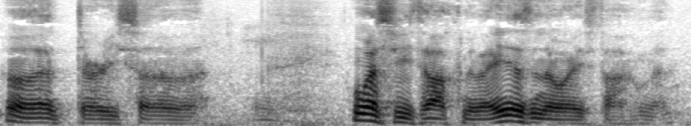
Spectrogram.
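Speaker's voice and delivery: low, quick, snide mumble; snide grumbling. Retold or imitated. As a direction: grumble it like a sneering bystander. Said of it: "you know, in a snide way".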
